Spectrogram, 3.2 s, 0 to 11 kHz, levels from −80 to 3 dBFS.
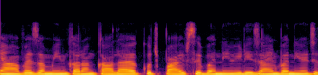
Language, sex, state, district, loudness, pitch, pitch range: Hindi, female, Chhattisgarh, Bastar, -10 LUFS, 215 Hz, 210-215 Hz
